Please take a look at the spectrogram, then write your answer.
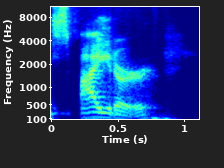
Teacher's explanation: And it is a D, but it's flapped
